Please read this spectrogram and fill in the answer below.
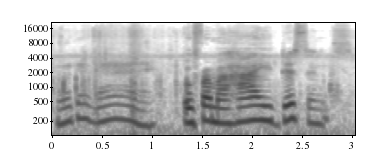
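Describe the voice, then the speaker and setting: A woman in her thirties, sleepy and a little raspy, chatting casually in a family vlog from inside an RV. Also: medium pitch, takes it slowly. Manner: chatty, relaxed, laughs often. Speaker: family vlogger. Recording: loud background noise.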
